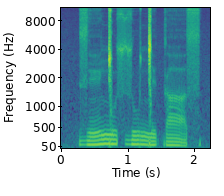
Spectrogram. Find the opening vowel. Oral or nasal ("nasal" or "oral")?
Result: nasal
